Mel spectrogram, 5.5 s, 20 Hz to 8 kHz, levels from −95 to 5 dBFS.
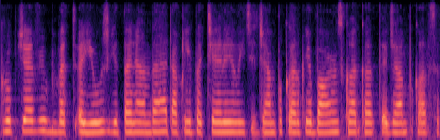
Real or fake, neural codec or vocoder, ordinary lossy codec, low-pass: fake; codec, 16 kHz, 1.1 kbps, Voila-Tokenizer; Opus, 24 kbps; 7.2 kHz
